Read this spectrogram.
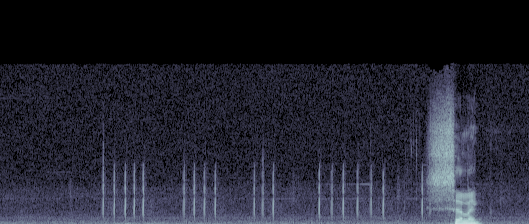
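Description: A handheld device beeps in short rapid bursts.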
